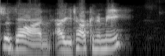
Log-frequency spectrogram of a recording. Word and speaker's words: Siobhan: It's Siobhan. Are you talking to me? Yeah, there. Yeah. Yep. Me? Hello? What's up? What'd you say? Hi. Saban, you said? Saban? It's Siobhan.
